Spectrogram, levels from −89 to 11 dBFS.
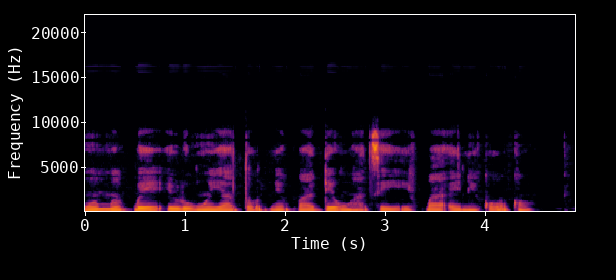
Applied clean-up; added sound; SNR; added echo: none; none; none; none.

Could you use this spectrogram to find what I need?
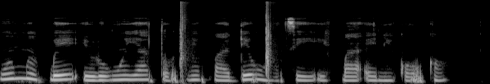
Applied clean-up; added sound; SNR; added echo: neural mask model RNNoise.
